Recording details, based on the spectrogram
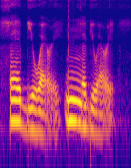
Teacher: we don't pronounce the first R in American English.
